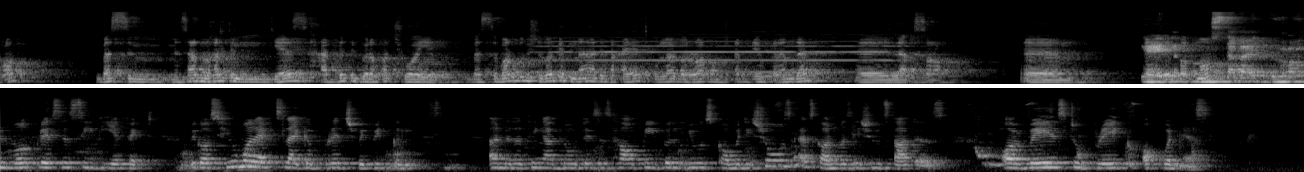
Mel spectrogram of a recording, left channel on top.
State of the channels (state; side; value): different; both; correlation 0.00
